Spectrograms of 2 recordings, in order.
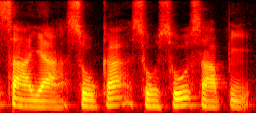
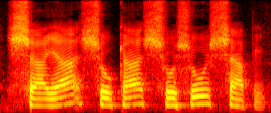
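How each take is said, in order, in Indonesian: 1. Bunyi desisnya itu s yang tipis. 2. Bunyi desisnya itu sh yang tebal. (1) "Ini sin" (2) "Ini shin, shin tebel, sh, dan ada suara desis yang banyak"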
